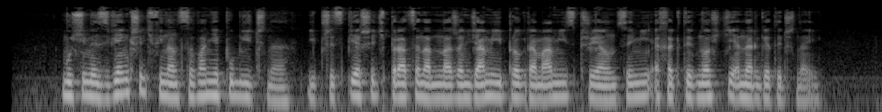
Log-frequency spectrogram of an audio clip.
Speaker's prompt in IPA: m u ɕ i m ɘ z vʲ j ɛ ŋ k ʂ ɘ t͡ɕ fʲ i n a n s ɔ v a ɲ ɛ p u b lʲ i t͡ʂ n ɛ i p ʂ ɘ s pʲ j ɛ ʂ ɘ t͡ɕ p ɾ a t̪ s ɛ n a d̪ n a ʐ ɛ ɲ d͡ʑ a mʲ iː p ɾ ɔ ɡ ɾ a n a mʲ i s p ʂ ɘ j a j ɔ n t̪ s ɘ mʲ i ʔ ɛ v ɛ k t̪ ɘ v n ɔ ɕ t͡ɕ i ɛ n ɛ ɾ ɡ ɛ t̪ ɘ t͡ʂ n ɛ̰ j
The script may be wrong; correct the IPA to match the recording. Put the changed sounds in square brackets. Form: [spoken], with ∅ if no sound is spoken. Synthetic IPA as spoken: m u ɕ i m ɘ z vʲ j ɛ ŋ k ʂ ɘ t͡ɕ fʲ i n a n s ɔ v a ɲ ɛ p u b lʲ i t͡ʂ n ɛ i p ʂ ɘ s pʲ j ɛ ʂ ɘ t͡ɕ p ɾ a t̪ s ɛ n a d̪ n a ʐ ɛ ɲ d͡ʑ a mʲ iː p ɾ ɔ ɡ ɾ a [m] a mʲ i s p ʂ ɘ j a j ɔ n t̪ s ɘ mʲ i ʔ ɛ [f] ɛ k t̪ ɘ v n ɔ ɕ t͡ɕ i ɛ n ɛ ɾ ɡ ɛ t̪ ɘ t͡ʂ n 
